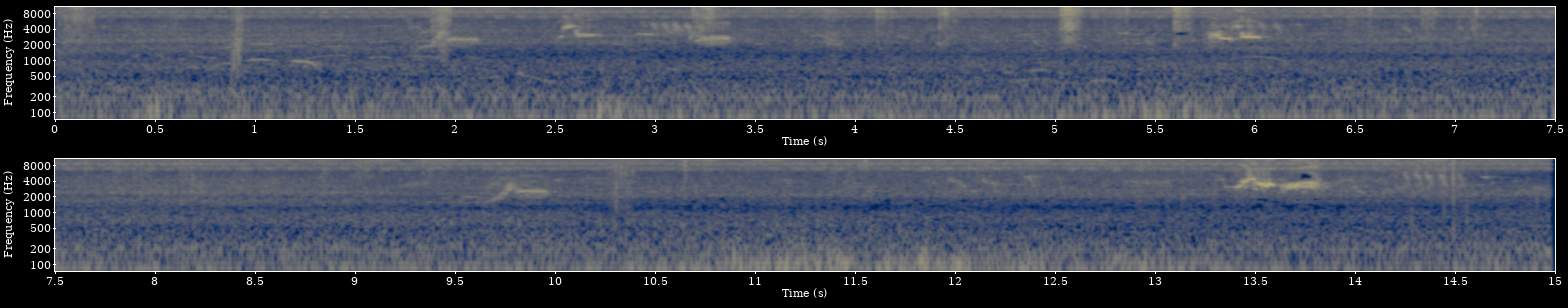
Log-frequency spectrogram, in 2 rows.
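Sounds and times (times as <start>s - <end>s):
wind rumbling on microphone: 0.0s - 15.0s
bird calls: 0.8s - 7.2s, 9.1s - 10.4s, 11.9s - 14.8s.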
